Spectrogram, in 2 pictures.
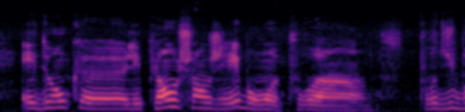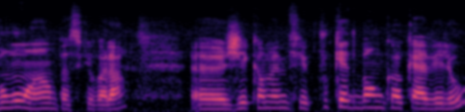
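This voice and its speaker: At a fairly slow pace, a woman speaks in a normal speaking voice, her pitch medium for a woman with ordinary pitch variation. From Belgium. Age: 30s. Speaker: solo bicycle traveler. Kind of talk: podcast interview. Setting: hotel in Pai, Thailand.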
